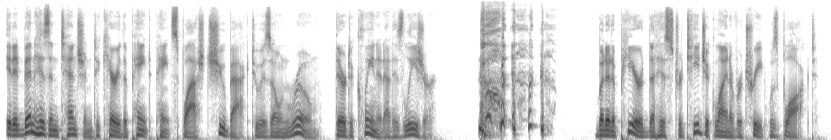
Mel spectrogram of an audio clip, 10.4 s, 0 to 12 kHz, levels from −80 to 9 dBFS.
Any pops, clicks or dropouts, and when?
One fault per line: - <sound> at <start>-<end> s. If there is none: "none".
- cough at 6.0-7.0 s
